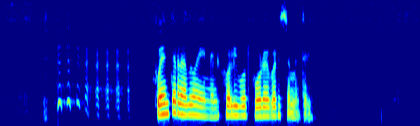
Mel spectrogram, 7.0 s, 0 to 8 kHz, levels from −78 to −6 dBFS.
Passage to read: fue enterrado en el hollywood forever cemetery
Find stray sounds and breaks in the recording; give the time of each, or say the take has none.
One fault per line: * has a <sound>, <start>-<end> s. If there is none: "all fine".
* has a laugh, 0.7-2.3 s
